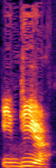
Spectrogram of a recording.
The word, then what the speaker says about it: indeed: A friend in need is a friend indeed. Indeed. Cái này không phải đọc là âm đò rõ như thế, tức là âm cuối kiểu đò này nó chỉ là âm gió thôi.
